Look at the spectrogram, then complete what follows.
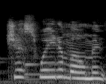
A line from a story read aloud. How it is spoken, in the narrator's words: said Tigger nervously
